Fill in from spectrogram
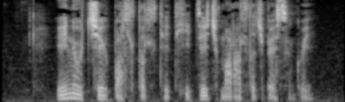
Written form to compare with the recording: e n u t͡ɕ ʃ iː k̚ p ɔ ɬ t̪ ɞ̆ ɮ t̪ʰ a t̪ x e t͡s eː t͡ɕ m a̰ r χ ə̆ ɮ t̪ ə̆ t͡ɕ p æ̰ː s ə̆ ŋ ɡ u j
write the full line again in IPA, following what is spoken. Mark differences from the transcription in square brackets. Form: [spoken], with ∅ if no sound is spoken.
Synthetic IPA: e n u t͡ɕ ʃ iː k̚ p ɔ ɬ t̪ ɞ̆ ɮ t̪ʰ [e] t̪ x e t͡s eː t͡ɕ m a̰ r [ʁ] ə̆ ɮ t̪ ə̆ t͡ɕ p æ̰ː s ə̆ ŋ ɡ u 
